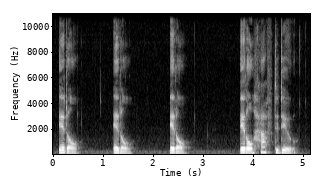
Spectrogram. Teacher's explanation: the final T in it will actually be pronounced as the flap D, it'll. Excuse me, it'll, it'll, it'll.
